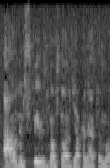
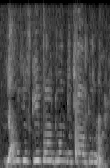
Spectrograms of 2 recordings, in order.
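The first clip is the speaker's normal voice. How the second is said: high taunting voice; 13 semitones higher than usual. Pretend.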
